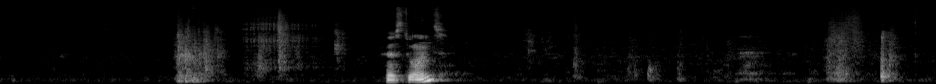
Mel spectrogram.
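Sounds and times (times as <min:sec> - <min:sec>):
door shut with clunking sliding bumps and a firm thud: 0:01.7 - 0:03.5
speech: 0:03.9 - 0:04.6.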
